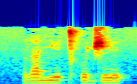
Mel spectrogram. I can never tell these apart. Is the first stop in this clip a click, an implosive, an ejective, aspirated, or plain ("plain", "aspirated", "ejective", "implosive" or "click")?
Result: click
